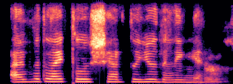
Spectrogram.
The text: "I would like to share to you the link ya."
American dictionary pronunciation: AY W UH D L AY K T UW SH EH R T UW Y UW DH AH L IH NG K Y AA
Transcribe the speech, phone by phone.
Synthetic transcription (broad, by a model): AY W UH D L AY K T UW SH EH R T UW Y UW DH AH L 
